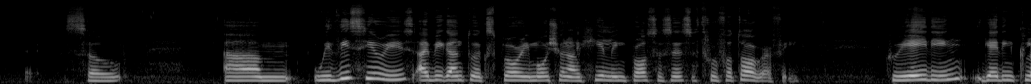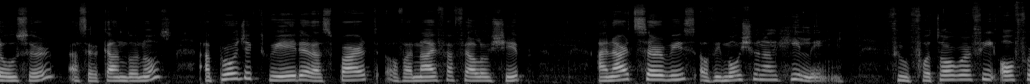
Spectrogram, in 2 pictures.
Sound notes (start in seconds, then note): 11.2 speaking in foreign language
